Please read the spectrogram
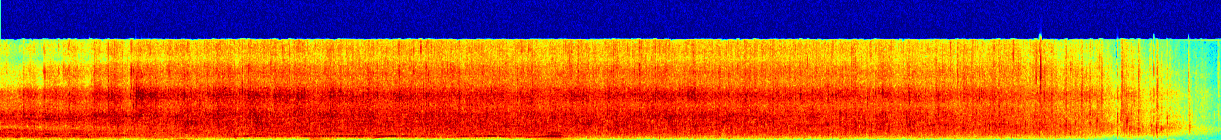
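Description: Live audience applauding after a punchline, with a few voices calling out in the first half. The applause dies away near the end.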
